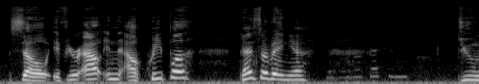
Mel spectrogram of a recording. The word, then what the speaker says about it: Aliquippa: don't laugh at me I looked up how to say it is that aliquifa is Aliquippa and and uh pretty much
